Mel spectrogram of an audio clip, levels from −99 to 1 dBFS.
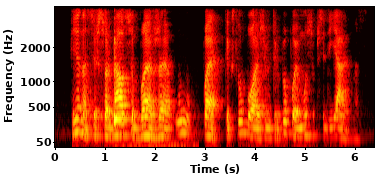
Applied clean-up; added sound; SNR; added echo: none; Bowed string instrument; 1 dB; none.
